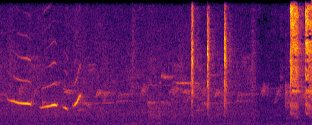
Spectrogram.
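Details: Female white-rumped shama singing in forest-voice style to stimulate the male: a run of clear, loud whistled notes sliding up and down, then sharp dry clicks and two harsh rasping bursts near the end.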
